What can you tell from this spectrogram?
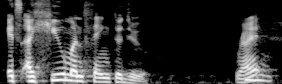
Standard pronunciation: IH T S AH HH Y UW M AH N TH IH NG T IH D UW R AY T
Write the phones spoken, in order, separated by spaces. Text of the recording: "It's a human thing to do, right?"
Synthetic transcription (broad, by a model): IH T S AH HH Y UW M AH N TH IH NG T IH D UW R AY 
